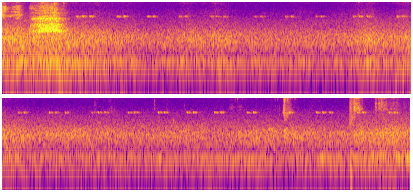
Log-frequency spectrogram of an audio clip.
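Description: A cricket chirping faintly and steadily, a regular run of short high chirps about three a second.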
